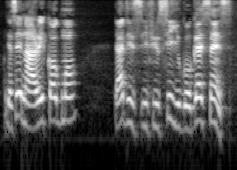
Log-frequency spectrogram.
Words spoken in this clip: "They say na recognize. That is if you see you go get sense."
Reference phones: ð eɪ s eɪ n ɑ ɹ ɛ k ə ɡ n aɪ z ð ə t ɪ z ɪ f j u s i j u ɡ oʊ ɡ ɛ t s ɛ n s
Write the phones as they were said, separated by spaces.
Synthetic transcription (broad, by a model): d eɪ s eɪ n ɑ ɹ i k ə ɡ ɔ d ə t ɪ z ɪ f j u s i j u ɡ oʊ ɡ ɛ t s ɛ n s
